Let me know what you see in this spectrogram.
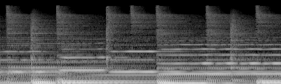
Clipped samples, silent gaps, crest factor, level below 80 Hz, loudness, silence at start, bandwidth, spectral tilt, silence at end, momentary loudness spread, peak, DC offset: under 0.1%; none; 14 dB; -18 dBFS; -17 LUFS; 0 s; 17 kHz; -5.5 dB/octave; 0 s; 3 LU; -2 dBFS; under 0.1%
